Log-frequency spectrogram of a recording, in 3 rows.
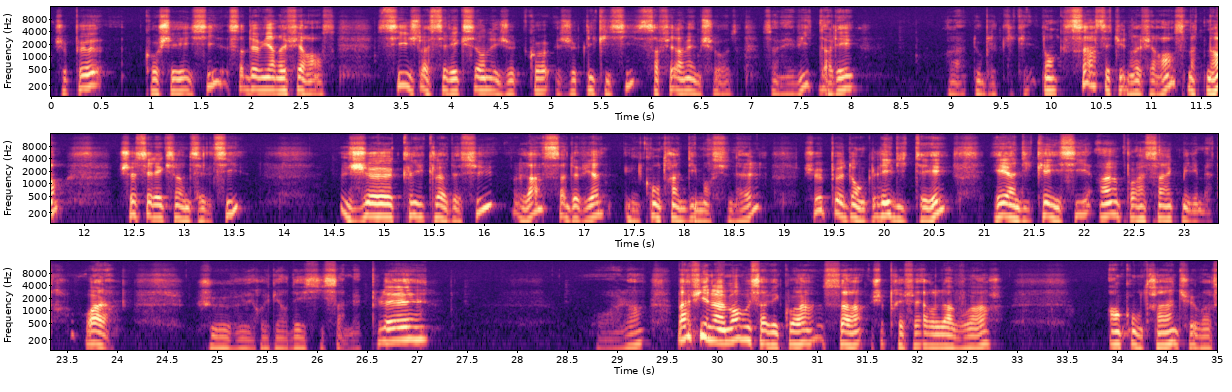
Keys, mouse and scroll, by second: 1.4 click, 3.1 click, 4.7 click, 6.3 click, 8.6 click, 12.6 click, 15.4 click, 17.1 right click, 19.6 click, 21.8 KP_1, 22.0 KP_Decimal, 22.3 KP_5, 22.6 KP_Enter, 23.7 scroll down 2, 24.3-24.9 right drag, 24.7 typing, 25.1 scroll up 2, 27.2-29.2 drag, 30.5 click, 31.3 typing, 32.1 click, 33.3 click.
